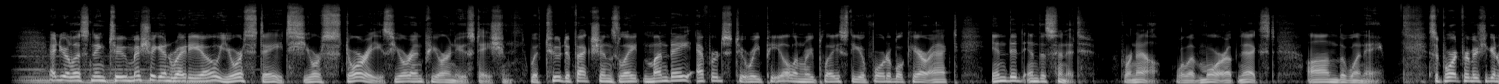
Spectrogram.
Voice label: Aircheck

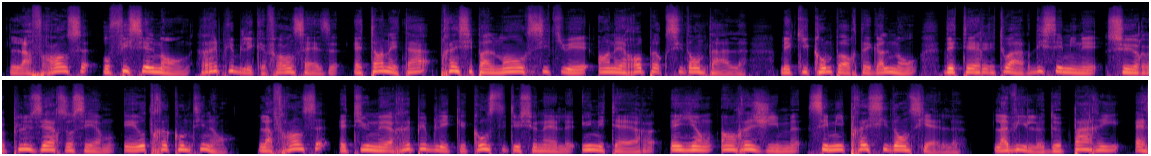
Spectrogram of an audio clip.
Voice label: French With Italian Accent

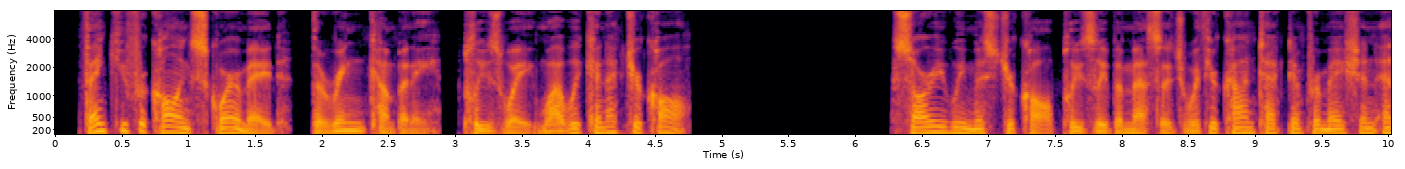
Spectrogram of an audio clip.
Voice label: Phone Greeting

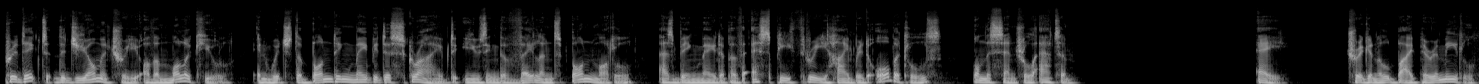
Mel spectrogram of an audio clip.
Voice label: science e-learning

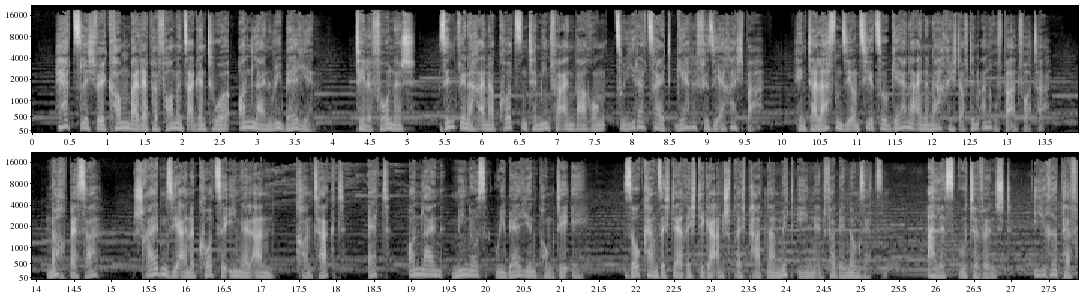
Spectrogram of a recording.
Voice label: caring

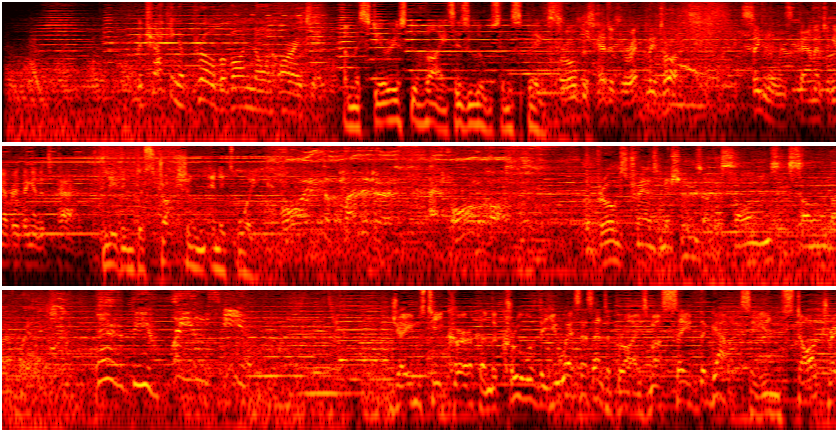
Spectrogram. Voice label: Movie Promos US

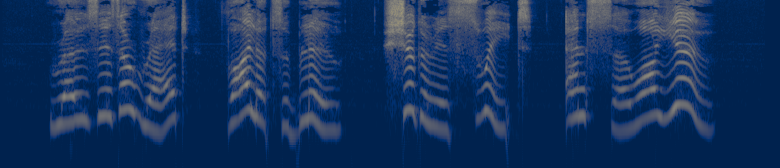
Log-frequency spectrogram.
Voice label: little boy

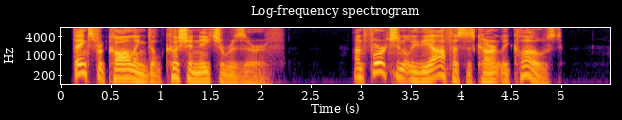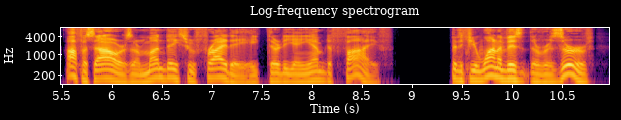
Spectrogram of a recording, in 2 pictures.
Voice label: phone recording

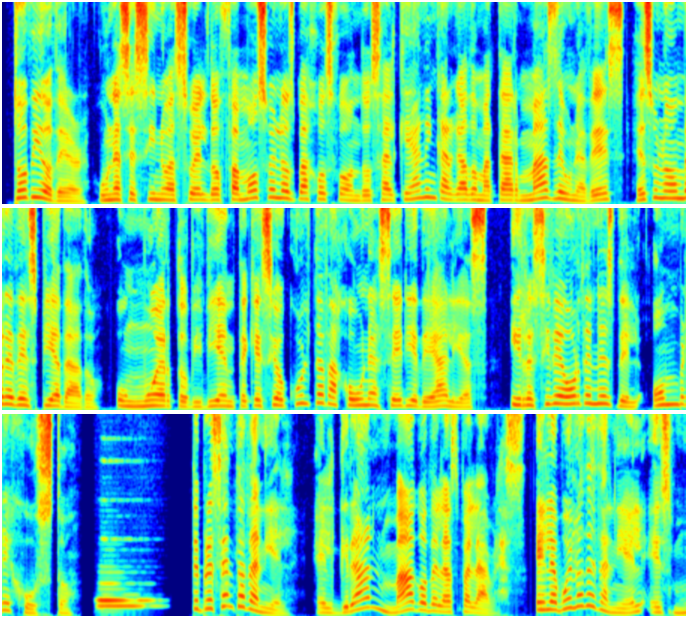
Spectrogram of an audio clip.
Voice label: Audiobooks

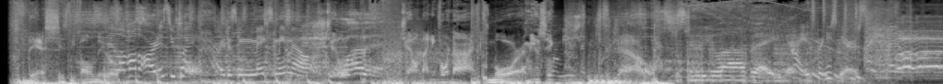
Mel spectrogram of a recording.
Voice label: Radio Imaging

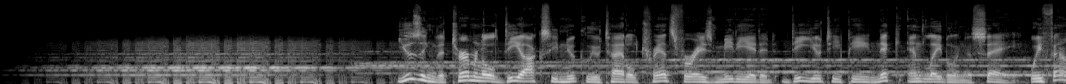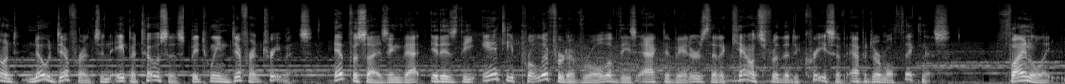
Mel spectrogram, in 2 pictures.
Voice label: medical narration

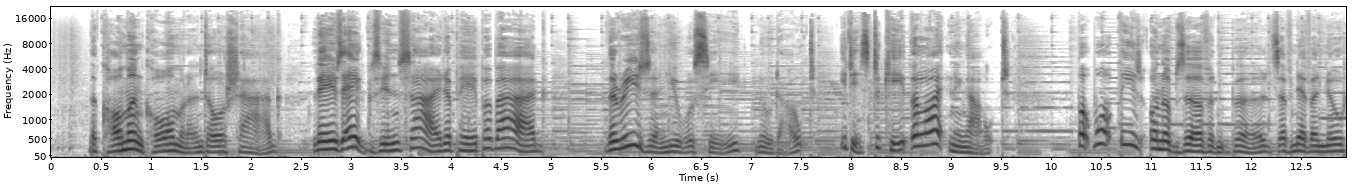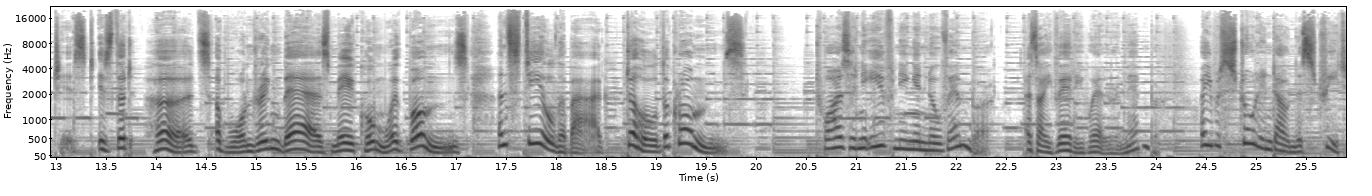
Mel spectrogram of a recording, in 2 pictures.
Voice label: accents

